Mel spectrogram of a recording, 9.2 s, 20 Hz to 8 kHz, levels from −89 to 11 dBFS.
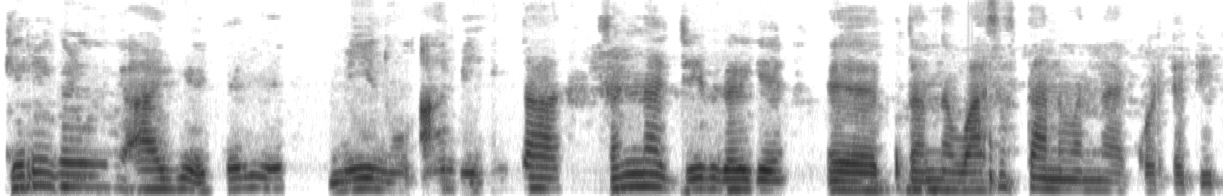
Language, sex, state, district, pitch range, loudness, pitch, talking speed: Kannada, male, Karnataka, Dharwad, 135-170 Hz, -17 LUFS, 145 Hz, 80 wpm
